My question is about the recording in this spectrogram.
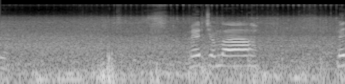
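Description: Steady low background noise of a city street at night, picked up on a phone microphone. About two and a half seconds in, a voice calls out one long held note.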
